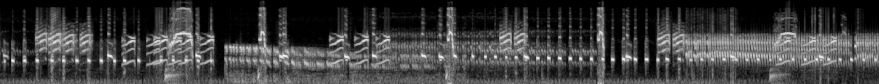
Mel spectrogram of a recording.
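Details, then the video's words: Lure recording of the sintar, a rice-field and marsh bird, used to attract wild birds: quick upslurred whistles in bursts, layered with extended buzzy rattling trills and occasional sharp ticks. "Suara pikat burung sintar"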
